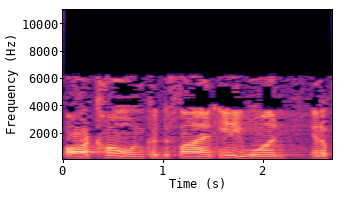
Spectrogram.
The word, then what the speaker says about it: archon: A-R-C-H-O-N, pronounced archon.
